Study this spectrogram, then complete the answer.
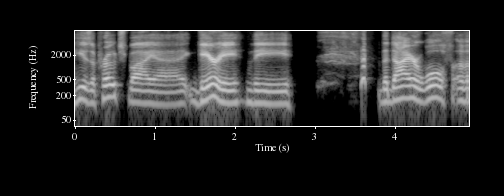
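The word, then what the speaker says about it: Geri: is approached by uh Gary, the the dire wolf of Odin. Is that not how it's pronounced? I know, I love I love that his name just phonetically is like Gary.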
